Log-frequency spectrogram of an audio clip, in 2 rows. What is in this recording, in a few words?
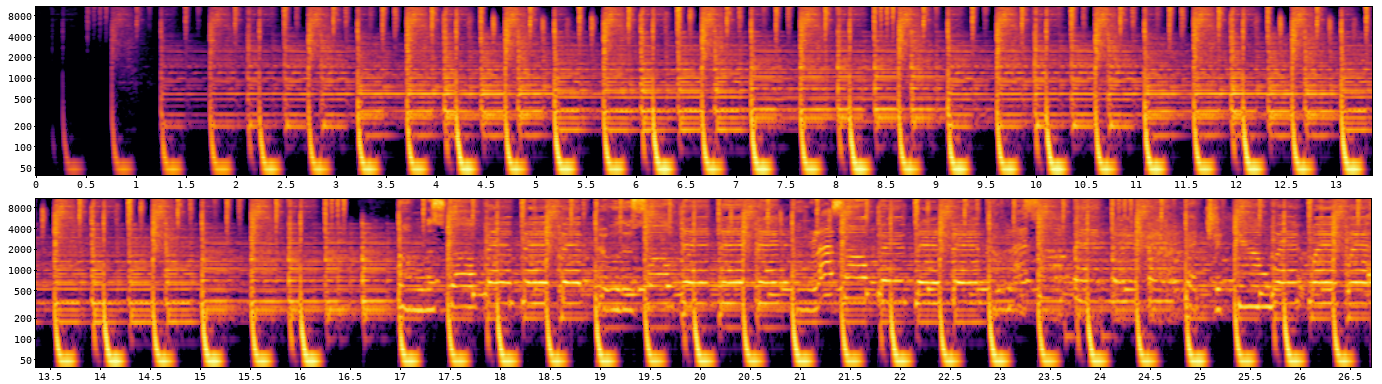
Club Pop Dance 122 BPM; Clean Only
